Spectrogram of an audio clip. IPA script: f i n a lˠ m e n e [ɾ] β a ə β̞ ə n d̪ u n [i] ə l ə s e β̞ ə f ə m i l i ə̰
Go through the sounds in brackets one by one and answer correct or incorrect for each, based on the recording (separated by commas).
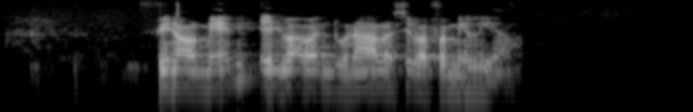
incorrect, incorrect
